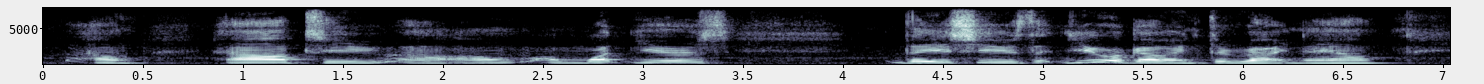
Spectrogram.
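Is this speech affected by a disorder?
Yes: cerebral palsy.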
